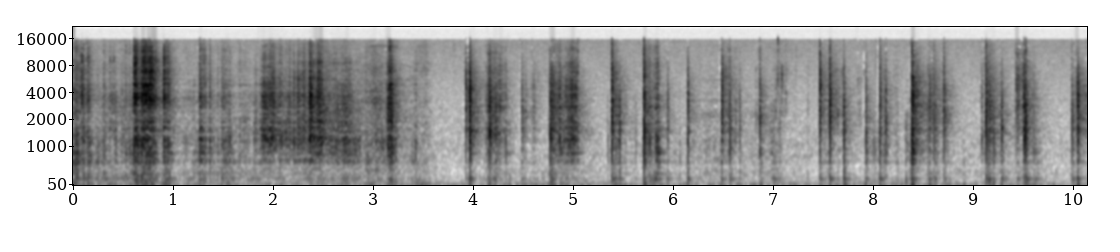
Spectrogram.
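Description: Long acrylic nails quickly scratch and tap a round wooden plate with a checkerboard-block pattern, held upright. Rough, bright scratching fills the first few seconds, then gives way to a rapid run of short, dry, clicky taps with almost no ring.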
